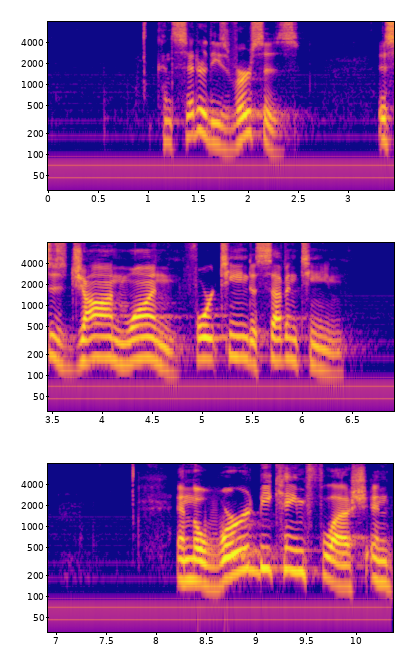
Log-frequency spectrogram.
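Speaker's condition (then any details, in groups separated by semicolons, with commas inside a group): No condition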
